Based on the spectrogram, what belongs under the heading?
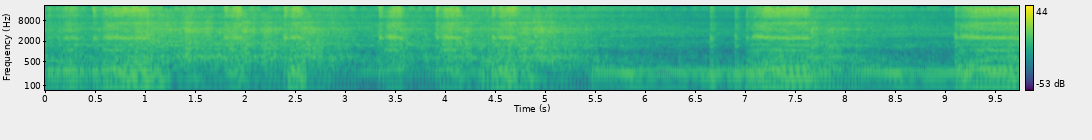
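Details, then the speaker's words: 2004 Polaris Predator 50 two-stroke mini quad after new carburetor and float height correction: crisp buzz climbing cleanly from idle on each throttle blip without hesitation or flooding, settling back smoothly; healthy carburetion. "notice how it was responding to throttle you know even from dead idle when you floor it it would pick up momentum you know pick up rpm without hesitation without sounding flooded or anything"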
